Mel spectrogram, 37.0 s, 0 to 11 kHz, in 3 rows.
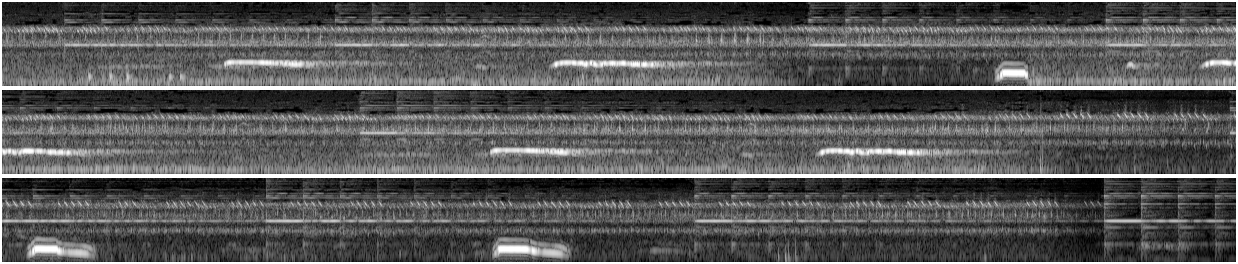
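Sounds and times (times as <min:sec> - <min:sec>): night insects chirring: 0:00.0 - 0:36.8
owl hooting: 0:00.7 - 0:07.7, 0:09.9 - 0:10.4, 0:11.1 - 0:14.5, 0:16.2 - 0:22.7, 0:25.0 - 0:25.7, 0:29.6 - 0:30.4.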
